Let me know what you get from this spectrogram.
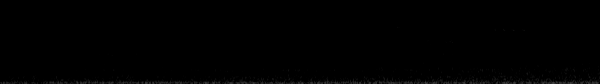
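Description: Very faint birdsong: a few short chirps over a low steady hum, like a quiet forest ambience track.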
